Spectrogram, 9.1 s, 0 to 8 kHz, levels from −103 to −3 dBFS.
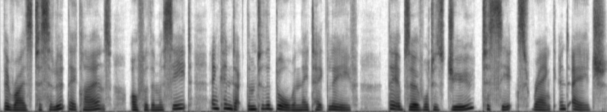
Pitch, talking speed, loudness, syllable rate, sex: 205 Hz, 200 wpm, -17 LUFS, 5.0 syllables/s, female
